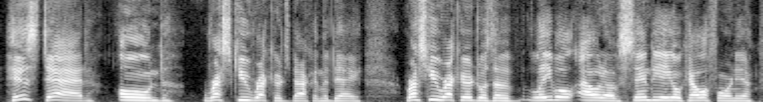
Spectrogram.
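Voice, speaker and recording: Male podcast host, high, smooth voice, dry sound, eager fan. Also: measured pace, a little mellow, no echo. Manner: eager fan, repeats words when starting. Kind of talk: casual interview.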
